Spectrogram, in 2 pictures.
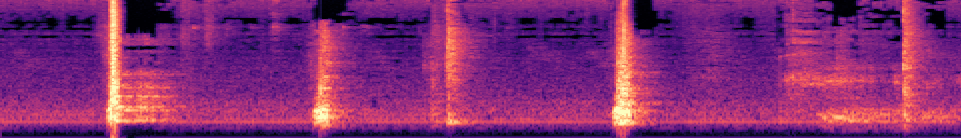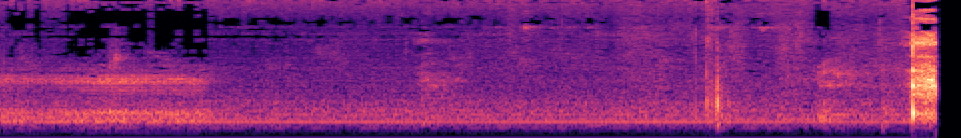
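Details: Nine-month-old hybrid puppy Ozzy, part Australian Shepherd, Bull Mastiff and Malamute, woofing suspiciously at a kettle: three quick sharp woofs, then faint voices and a steady hum, a last brief sound at the end.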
